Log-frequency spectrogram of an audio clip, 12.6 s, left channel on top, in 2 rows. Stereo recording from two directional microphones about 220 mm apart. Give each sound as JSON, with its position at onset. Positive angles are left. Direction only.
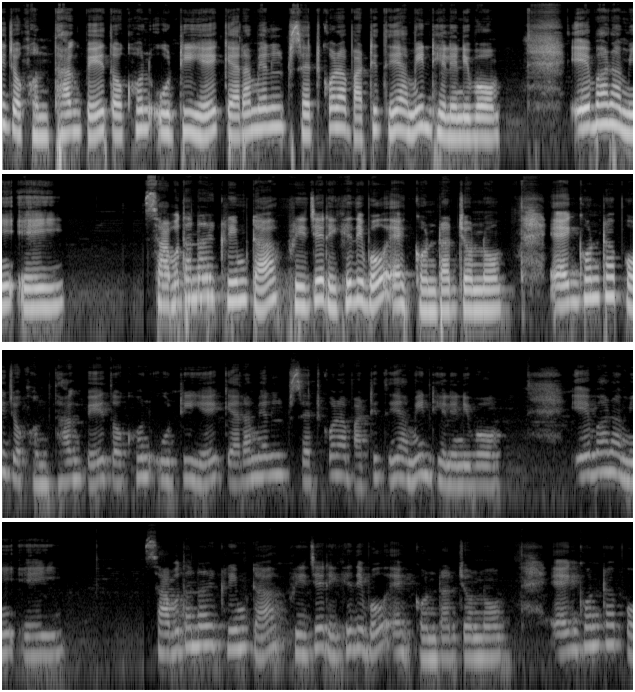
{"t": 0.0, "sound": "speech", "side_deg": 35}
